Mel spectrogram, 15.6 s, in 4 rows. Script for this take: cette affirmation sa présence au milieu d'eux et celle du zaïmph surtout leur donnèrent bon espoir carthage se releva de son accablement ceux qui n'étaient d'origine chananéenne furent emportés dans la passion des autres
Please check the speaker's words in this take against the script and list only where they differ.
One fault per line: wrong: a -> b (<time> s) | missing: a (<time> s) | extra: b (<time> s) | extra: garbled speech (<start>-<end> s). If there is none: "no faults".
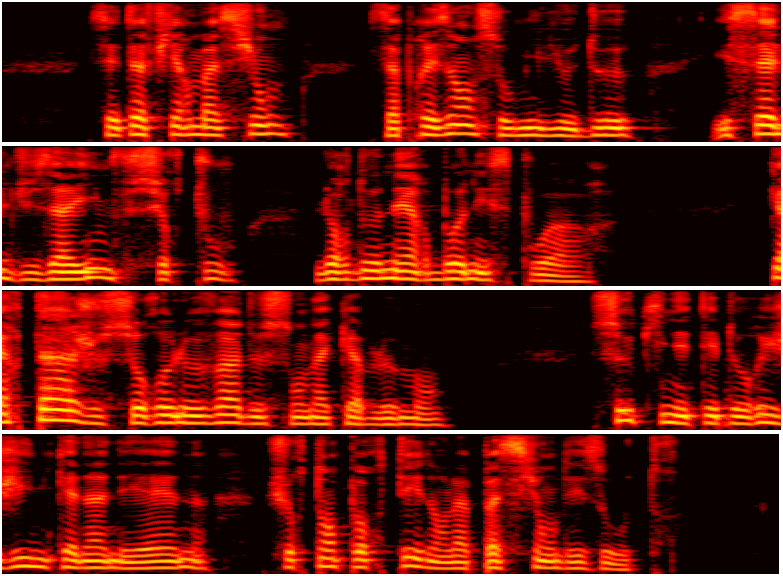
no faults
